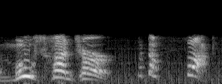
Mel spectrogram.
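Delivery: loud, slow, incredulous outburst; shocked shout at the picture; outraged yell. Real, not acted. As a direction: yell it in disbelief. Outraged rant at a photo.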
